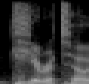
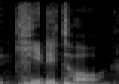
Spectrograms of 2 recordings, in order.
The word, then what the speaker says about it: Kirito: Like, an example in, I forgot which show was it, instead of saying Kirito, you say Kirito.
